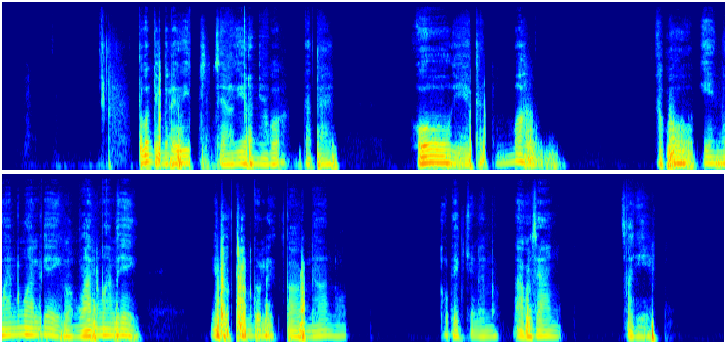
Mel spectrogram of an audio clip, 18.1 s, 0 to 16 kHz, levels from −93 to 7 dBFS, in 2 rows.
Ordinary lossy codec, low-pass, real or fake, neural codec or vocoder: none; 14.4 kHz; fake; codec, 44.1 kHz, 3.4 kbps, Pupu-Codec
